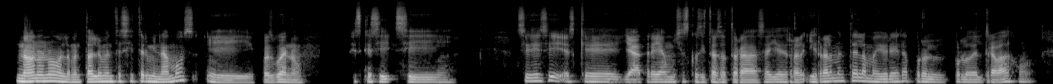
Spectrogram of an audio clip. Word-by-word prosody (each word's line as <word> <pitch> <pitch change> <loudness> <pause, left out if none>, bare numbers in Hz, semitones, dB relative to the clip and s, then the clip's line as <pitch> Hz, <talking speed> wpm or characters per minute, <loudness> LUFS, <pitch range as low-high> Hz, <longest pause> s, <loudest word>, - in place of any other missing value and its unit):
No, 135 -1 +8
no, 145 - +5
no, 150 -1 +5
lamentablemente 125 +3 +3
sí 145 +2 -5
terminamos, 135 - +2
y, 100 -6 -2
pues, 105 -1 -2
bueno, 105 -4 +1 0.5
es - - -5
que 125 - -1
sí 125 0 0
sí 110 -3 -1 0.8
sí, 155 - -3
sí, 155 +1 0
sí, 180 +3 -2
es 130 0 -5
que 125 -3 -2
ya 110 -2 +1
traía 115 -1 -1
muchas 125 +2 -5
cositas 115 -1 -2
atoradas 105 -1 0
ahí. 115 0 -1
Y 115 +1 -2
y 120 - +1
realmente 150 +5 -1
la 155 - 0
mayoría 130 -1 0
era 145 +2 -4
por 120 -6 -3
por 120 - -6
lo 115 - -1
del 110 -1 -3
trabajo. 125 +4 -2
125 Hz, 200 wpm, -22 LUFS, 110-135 Hz, 0.8 s, No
